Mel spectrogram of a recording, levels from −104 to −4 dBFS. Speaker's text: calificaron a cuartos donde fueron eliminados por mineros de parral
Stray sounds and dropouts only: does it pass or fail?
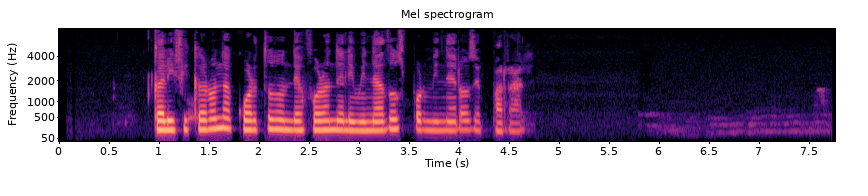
pass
